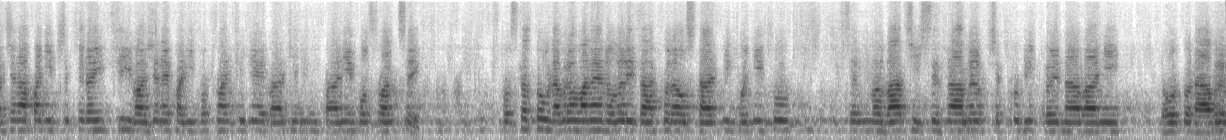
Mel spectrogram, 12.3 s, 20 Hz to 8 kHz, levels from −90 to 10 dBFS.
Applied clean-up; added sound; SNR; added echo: neural separator model SepFormer DNS4.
